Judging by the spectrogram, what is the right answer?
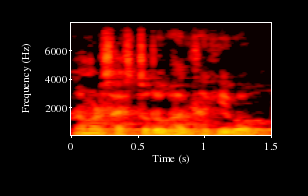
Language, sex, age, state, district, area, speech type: Assamese, male, 30-45, Assam, Dibrugarh, urban, spontaneous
